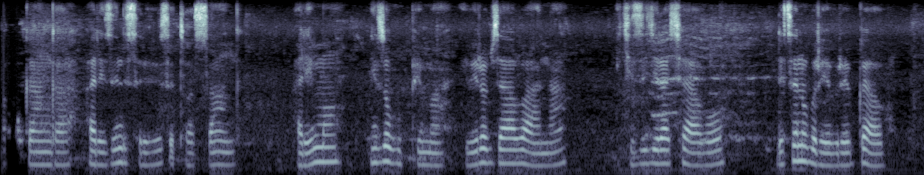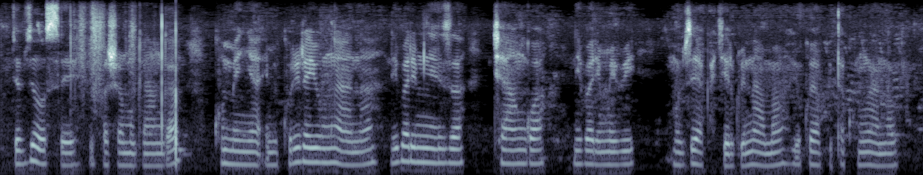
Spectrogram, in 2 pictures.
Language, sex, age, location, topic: Kinyarwanda, female, 18-24, Kigali, health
